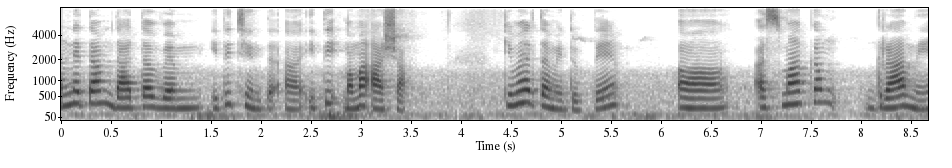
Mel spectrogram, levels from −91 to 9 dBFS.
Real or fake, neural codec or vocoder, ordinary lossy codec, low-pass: real; none; none; none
